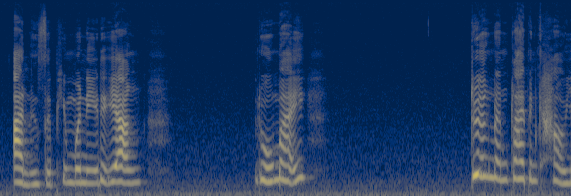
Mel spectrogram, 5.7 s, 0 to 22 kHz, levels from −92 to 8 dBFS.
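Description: Nothing stood out on listening to this speech recording.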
